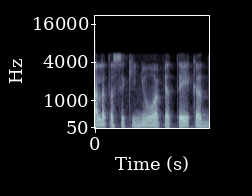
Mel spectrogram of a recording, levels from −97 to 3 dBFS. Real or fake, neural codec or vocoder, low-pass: real; none; 5.4 kHz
